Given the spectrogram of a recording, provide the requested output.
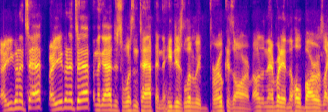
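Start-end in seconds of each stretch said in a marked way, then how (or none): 0.0-1.4 acted high yell, repeated over and over. Retelling a fighter holding an arm bar: imitating someone yelling.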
